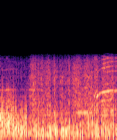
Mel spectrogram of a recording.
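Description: Street traffic: cars driving past at low speed, with wind buffeting the microphone and voices mixed in.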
